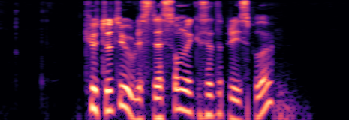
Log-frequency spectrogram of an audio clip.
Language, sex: Norwegian, male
